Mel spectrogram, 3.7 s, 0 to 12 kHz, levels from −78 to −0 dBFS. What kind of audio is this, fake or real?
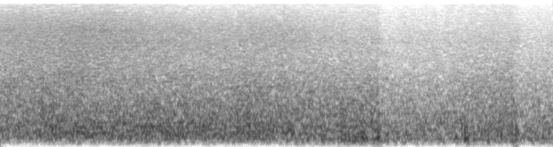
fake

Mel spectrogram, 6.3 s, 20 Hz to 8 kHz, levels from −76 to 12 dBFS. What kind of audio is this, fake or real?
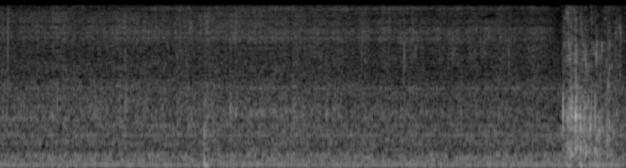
real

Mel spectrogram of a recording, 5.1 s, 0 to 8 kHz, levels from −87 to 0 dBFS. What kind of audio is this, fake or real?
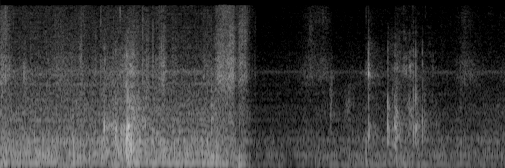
fake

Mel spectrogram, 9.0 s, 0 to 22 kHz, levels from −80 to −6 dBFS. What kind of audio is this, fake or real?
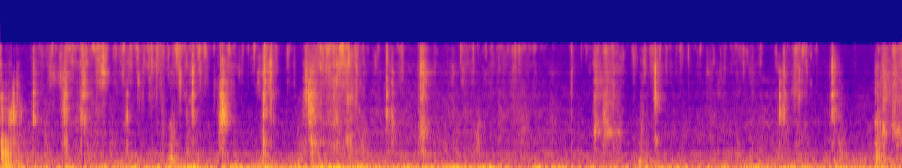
fake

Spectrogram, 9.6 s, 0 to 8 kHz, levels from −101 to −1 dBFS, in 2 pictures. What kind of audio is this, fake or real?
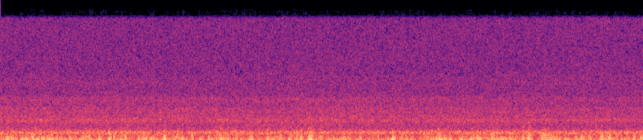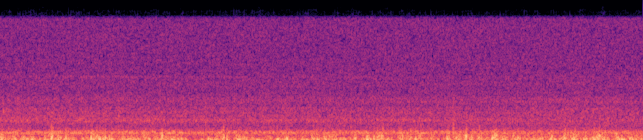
real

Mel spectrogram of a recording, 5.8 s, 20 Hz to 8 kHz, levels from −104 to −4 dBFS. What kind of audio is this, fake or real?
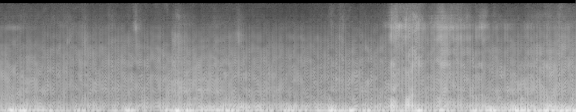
fake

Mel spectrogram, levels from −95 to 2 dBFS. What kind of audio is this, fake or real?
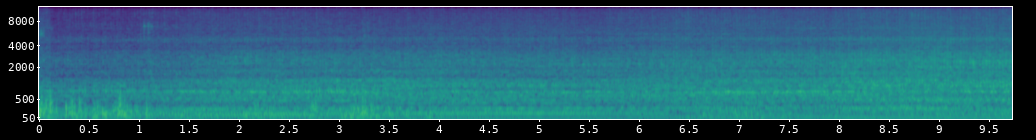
real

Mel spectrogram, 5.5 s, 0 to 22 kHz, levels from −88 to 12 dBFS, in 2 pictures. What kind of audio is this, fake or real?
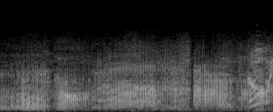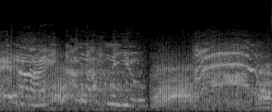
fake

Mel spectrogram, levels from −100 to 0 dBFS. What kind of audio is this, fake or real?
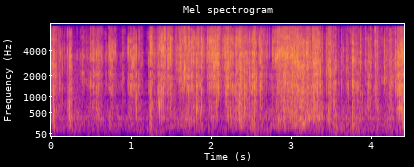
fake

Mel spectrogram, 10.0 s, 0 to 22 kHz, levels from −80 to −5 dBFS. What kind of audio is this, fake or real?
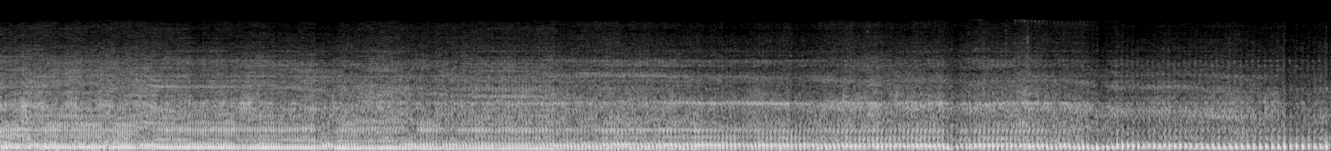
fake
